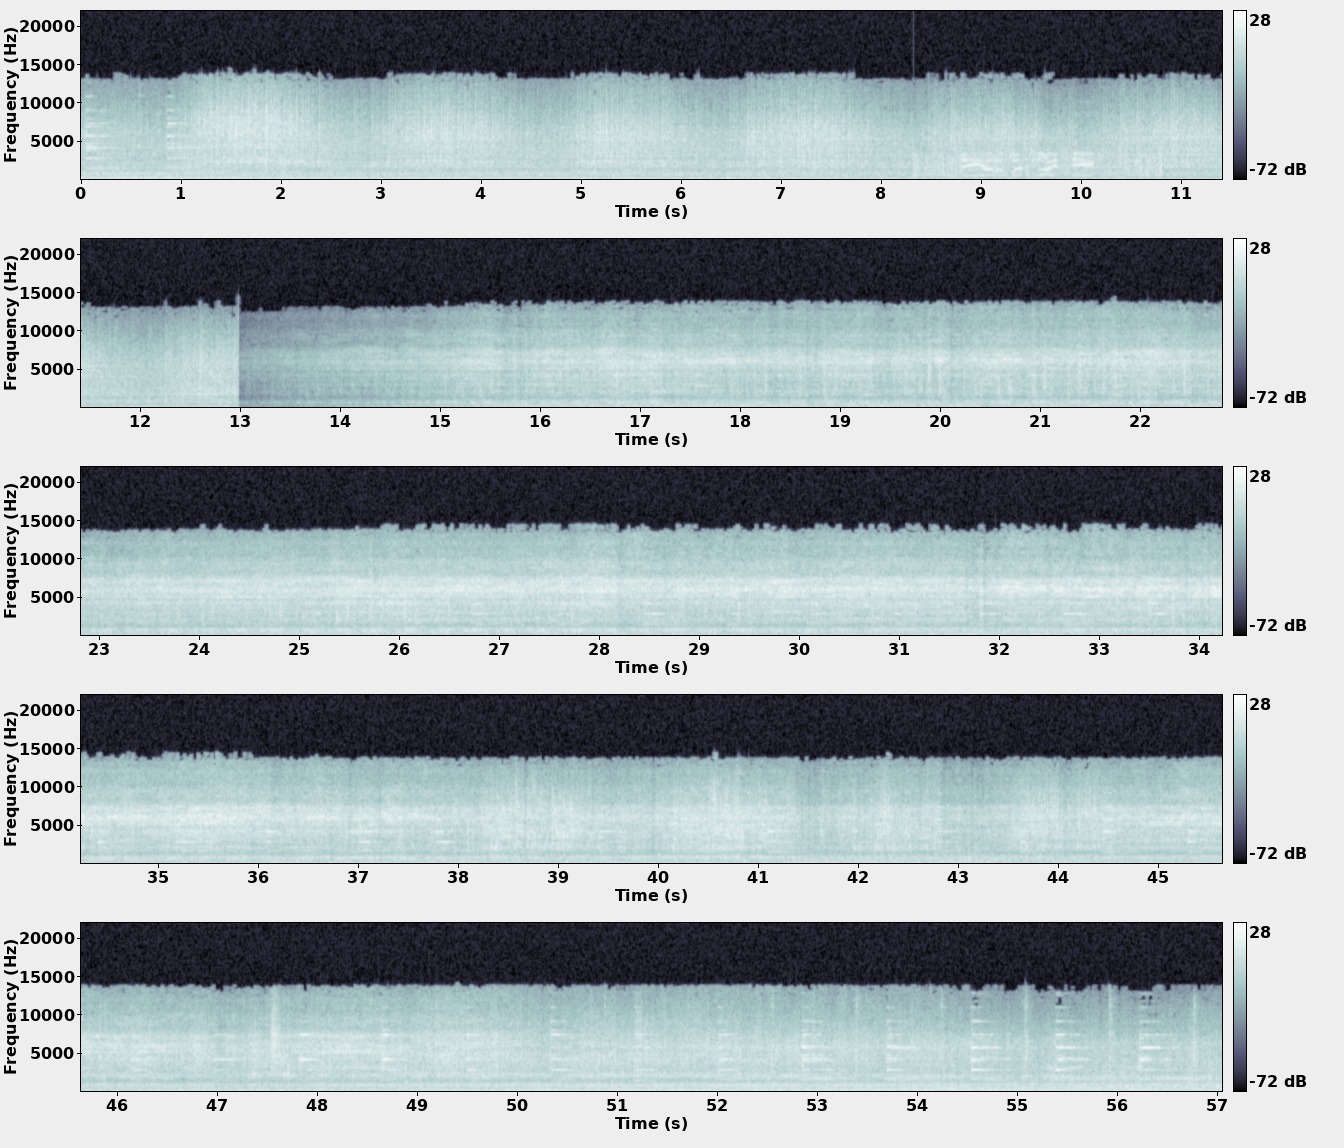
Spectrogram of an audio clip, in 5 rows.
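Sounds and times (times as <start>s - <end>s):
train wheels rumbling on track: 0.0s - 57.0s
wheels clacking over rail joints: 15.0s - 57.0s.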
